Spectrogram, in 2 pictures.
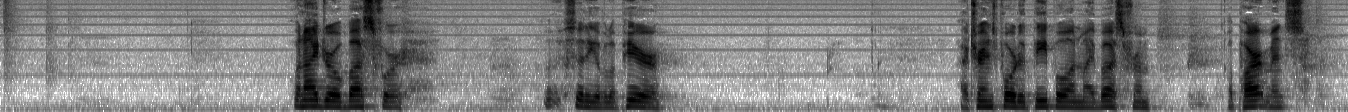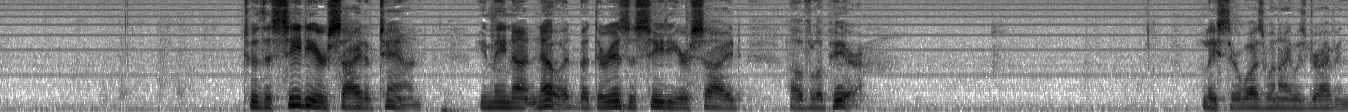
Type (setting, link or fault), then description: setting, large echoing room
